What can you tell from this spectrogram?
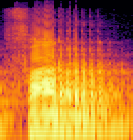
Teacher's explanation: getarannya lembut ee kecil tidak banyak getaran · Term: ro yang sukun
